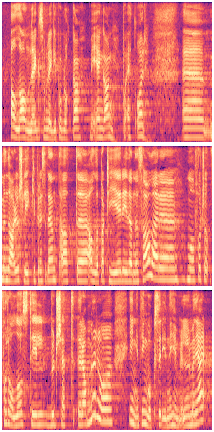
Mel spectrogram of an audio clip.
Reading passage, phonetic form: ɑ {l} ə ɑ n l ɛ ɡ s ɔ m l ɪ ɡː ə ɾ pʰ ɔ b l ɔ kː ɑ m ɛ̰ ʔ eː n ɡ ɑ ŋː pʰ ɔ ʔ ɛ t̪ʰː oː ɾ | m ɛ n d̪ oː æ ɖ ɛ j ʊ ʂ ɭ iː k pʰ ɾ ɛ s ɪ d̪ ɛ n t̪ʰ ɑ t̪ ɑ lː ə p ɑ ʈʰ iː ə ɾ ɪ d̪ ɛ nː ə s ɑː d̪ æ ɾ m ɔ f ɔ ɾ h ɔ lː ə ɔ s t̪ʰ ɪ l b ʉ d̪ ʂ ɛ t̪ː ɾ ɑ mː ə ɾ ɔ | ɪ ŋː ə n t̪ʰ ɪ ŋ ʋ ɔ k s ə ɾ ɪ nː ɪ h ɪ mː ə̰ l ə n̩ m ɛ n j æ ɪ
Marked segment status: incorrect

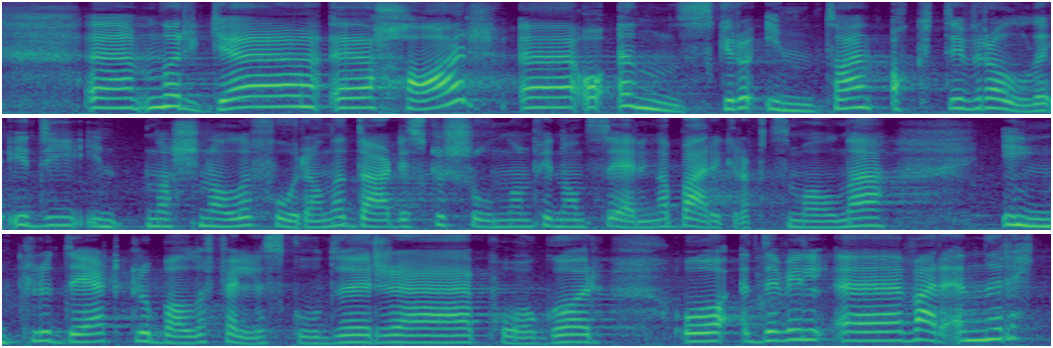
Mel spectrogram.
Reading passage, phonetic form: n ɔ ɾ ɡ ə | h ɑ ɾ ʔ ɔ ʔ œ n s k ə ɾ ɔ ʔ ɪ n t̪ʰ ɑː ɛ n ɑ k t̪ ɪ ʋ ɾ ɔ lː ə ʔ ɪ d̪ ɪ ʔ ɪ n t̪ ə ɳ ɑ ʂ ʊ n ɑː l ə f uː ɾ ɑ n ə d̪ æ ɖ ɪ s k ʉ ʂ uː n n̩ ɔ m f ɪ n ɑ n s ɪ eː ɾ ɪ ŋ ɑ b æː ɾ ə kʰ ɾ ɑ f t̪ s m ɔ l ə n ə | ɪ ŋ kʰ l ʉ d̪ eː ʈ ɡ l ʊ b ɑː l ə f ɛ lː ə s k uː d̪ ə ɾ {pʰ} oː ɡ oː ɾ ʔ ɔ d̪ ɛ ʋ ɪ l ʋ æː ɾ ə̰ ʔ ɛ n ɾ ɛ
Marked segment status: correct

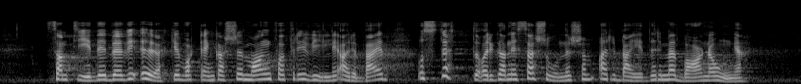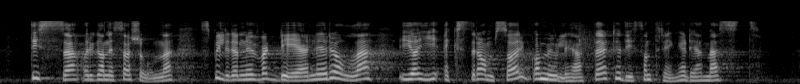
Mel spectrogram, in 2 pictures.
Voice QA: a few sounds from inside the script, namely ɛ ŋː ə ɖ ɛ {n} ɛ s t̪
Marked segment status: incorrect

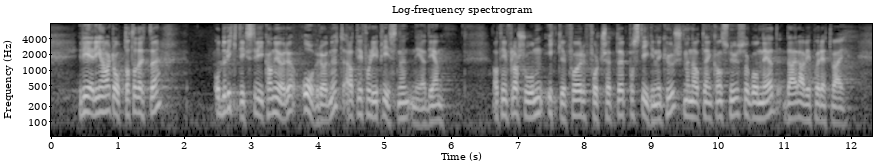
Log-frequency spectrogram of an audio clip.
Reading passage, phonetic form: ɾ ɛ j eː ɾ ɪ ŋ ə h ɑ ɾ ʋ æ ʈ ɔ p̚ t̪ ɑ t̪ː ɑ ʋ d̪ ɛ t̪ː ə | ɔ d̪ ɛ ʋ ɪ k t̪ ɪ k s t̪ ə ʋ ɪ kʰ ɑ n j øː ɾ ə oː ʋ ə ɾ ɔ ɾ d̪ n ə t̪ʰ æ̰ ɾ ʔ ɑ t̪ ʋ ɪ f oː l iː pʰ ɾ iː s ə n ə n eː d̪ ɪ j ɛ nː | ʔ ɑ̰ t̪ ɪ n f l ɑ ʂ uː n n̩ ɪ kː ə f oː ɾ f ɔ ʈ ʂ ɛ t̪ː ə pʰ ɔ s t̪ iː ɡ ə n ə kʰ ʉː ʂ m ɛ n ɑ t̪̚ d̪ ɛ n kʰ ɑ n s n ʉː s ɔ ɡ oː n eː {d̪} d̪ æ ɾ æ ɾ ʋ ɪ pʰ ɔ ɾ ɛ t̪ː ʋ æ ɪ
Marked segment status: correct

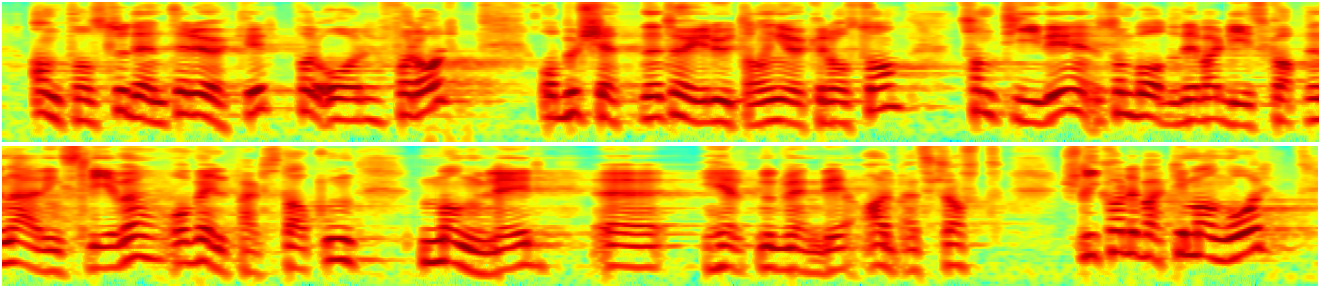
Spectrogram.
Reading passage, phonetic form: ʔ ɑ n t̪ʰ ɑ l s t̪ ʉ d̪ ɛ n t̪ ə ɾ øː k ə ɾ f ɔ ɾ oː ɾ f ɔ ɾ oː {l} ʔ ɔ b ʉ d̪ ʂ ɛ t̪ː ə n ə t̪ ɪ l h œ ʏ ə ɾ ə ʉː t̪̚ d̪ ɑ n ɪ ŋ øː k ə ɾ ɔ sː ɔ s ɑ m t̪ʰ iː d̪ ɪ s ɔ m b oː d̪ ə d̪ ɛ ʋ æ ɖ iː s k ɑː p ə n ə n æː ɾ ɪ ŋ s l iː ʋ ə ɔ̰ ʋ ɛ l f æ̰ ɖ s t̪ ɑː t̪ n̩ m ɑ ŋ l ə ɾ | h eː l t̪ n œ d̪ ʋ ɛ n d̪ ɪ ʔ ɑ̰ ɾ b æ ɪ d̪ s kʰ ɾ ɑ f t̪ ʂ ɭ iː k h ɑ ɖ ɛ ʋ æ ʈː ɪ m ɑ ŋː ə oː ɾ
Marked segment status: incorrect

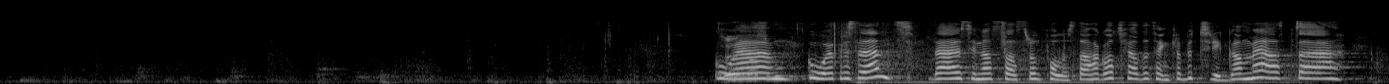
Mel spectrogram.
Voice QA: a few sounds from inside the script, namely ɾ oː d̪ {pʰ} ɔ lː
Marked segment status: correct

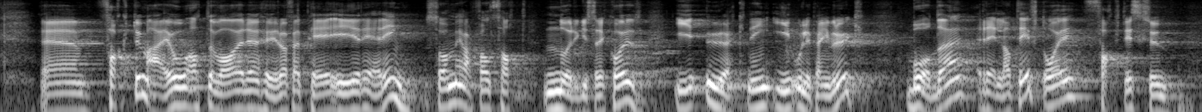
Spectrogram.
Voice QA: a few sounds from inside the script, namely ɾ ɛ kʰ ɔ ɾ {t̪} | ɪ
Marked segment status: incorrect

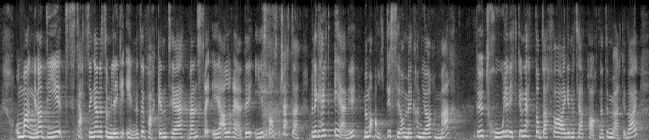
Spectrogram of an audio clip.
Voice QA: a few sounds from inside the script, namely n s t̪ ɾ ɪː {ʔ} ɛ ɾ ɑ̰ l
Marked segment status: correct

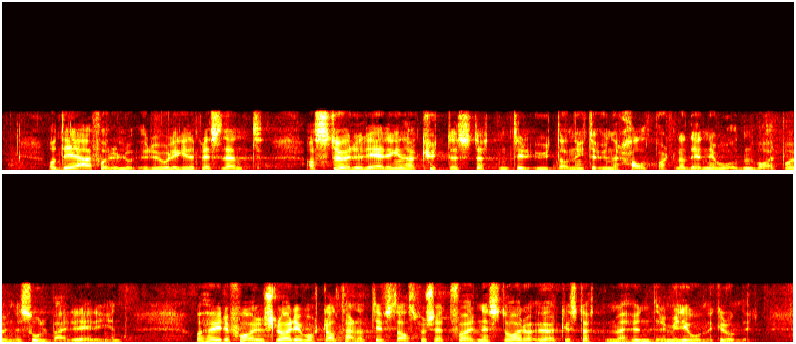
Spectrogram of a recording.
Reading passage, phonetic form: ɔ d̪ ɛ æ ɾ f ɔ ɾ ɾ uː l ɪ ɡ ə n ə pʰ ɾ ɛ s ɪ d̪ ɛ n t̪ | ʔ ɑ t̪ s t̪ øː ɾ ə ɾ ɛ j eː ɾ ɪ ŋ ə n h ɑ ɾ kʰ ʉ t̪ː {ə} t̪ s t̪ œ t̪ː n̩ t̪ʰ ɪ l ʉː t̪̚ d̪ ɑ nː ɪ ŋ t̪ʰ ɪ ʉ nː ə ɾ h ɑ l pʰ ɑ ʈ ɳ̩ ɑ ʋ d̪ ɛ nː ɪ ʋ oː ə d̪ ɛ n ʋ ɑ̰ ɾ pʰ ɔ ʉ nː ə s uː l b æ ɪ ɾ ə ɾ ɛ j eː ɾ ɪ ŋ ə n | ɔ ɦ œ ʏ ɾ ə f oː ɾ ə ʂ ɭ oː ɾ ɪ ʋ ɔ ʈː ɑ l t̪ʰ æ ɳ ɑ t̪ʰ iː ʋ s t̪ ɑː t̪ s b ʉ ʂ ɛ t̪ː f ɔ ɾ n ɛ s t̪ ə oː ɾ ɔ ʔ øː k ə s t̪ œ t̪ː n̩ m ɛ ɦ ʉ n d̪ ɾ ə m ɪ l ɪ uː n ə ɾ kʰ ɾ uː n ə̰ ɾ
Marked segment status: correct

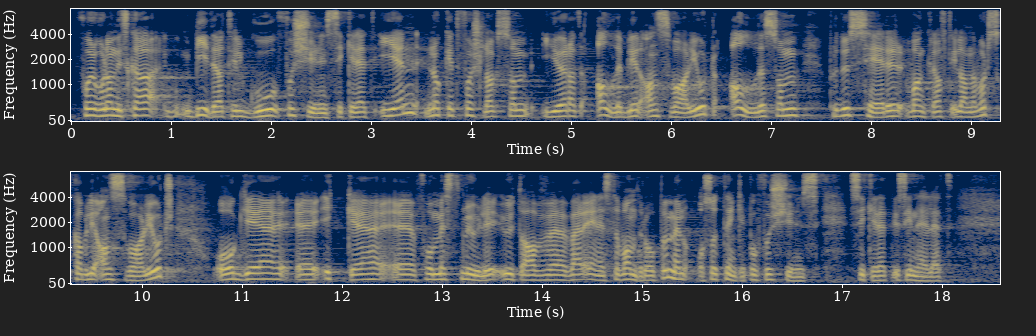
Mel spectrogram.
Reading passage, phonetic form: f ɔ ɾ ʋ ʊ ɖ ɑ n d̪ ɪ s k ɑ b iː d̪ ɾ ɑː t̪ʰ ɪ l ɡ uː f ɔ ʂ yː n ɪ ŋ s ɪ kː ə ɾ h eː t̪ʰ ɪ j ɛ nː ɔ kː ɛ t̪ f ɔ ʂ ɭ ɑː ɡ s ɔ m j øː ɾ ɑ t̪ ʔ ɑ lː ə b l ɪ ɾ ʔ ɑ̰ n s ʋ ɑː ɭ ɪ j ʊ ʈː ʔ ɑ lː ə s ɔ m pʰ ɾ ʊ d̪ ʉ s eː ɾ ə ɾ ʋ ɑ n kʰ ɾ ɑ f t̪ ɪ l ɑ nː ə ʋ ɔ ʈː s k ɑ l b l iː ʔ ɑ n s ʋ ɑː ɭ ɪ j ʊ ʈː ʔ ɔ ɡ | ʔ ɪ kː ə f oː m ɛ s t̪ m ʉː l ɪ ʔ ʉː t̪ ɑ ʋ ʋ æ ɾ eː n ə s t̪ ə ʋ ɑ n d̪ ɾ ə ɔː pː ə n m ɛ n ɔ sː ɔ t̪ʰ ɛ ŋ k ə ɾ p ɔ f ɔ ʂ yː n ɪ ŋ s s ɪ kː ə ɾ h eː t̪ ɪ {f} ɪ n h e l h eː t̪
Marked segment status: incorrect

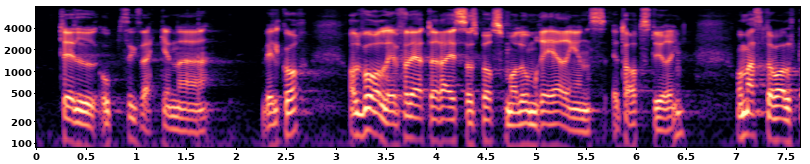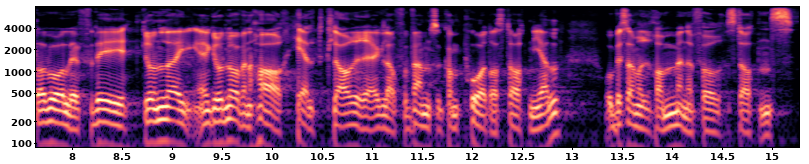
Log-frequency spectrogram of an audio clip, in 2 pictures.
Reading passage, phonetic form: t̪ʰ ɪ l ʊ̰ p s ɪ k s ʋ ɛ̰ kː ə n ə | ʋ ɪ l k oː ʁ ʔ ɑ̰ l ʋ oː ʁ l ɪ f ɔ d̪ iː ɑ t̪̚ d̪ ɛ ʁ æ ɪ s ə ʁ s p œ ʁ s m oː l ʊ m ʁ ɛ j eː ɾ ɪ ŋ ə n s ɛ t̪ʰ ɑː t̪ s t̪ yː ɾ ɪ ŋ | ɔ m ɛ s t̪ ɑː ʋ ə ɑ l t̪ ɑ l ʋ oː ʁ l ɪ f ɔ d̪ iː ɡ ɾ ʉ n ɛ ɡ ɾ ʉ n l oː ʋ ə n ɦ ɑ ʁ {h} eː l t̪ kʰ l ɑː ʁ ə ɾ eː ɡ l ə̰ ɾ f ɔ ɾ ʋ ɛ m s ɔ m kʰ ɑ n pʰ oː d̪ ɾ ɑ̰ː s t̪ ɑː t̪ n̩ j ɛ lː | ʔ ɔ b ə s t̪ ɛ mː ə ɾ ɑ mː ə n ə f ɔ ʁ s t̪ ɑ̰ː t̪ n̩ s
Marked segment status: correct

